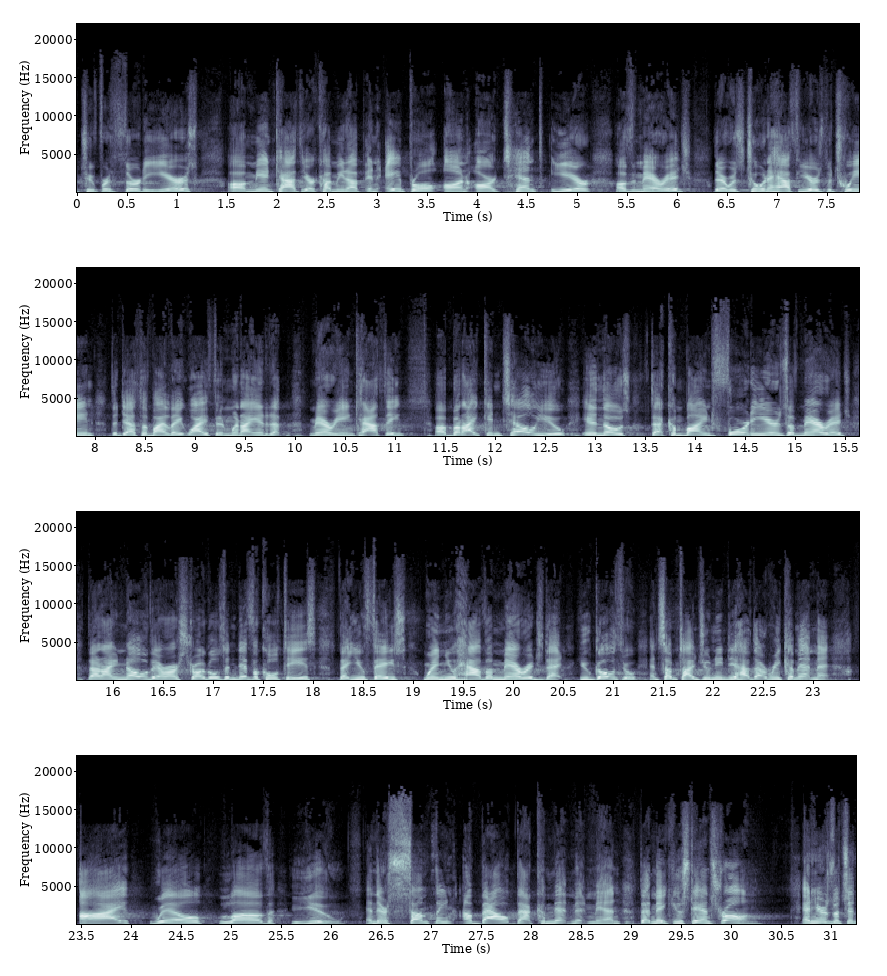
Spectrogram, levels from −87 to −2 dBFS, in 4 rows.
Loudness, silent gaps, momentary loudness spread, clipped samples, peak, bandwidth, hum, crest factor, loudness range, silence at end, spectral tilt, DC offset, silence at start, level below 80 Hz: -18 LUFS; none; 7 LU; under 0.1%; 0 dBFS; 17.5 kHz; none; 18 dB; 2 LU; 0 s; -4 dB/octave; under 0.1%; 0 s; -54 dBFS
